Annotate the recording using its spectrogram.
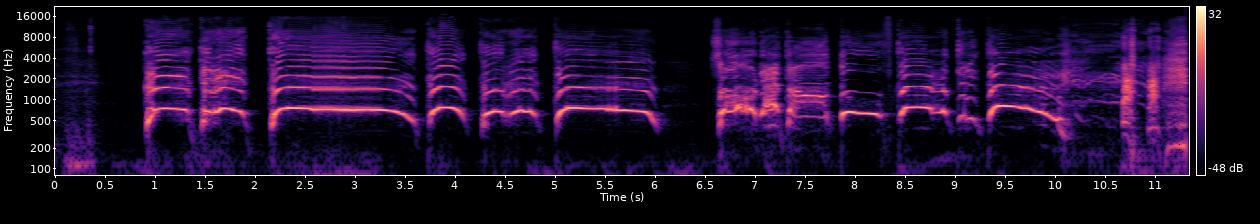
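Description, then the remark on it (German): A person imitates a rooster (Gückel) crowing while telling a story, with loud, drawn-out, strongly pitched calls, several long crows in a row followed by shorter, choppier bursts that trail off into breathy vocal sounds. “vor lauter Freude hat er dort, äh, hat er, ja, warte, ich mache den Gückel, warte, muss ich weg, so.”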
